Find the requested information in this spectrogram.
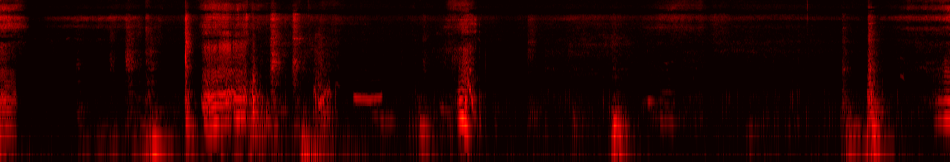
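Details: Sleeping cat after a long day at the vet getting stitches: soft, low rumbling snores recurring every few seconds with quiet breathing between; snoring.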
